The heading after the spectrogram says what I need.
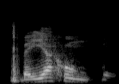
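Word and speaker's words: Bejahung: Acá en nuestro curso de alemán seguimos con el curso de alemán y es Veiajum, la J se pronuncia como I, Veia, y la H se pronuncia como J.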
